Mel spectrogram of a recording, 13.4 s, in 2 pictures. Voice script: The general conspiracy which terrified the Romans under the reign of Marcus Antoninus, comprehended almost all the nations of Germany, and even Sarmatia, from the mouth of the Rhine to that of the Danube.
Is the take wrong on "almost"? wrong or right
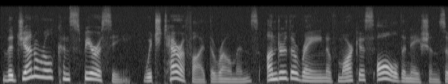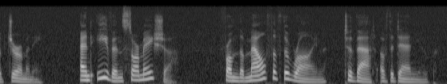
wrong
